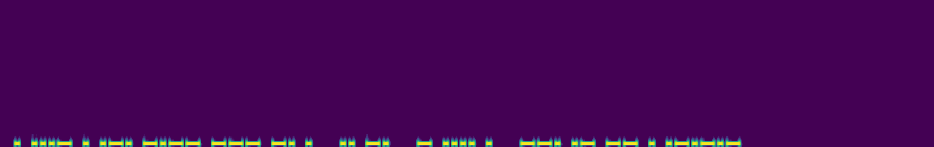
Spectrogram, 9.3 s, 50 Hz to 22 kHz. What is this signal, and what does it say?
Morse code, heard as a keyed tone, about 28 wpm, 700 Hz. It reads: EVERYONE IN THE GAME.
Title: Sentences from Top 1000 Words - Review Part 4 - 28wpm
